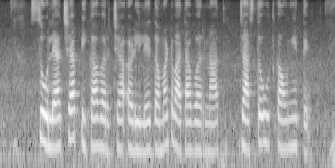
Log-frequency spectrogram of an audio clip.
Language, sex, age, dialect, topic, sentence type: Marathi, male, 31-35, Varhadi, agriculture, question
